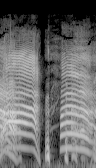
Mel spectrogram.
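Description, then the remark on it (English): A voice imitates a girl's high, strained scream, the scream she gives when she is not being paid attention, not crying, in two sustained bursts with a brief gasp between them, loud and harmonically rich, with a slight wavering pitch. “So if you're not staring directly at her or paying attention, she just starts to scream.”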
